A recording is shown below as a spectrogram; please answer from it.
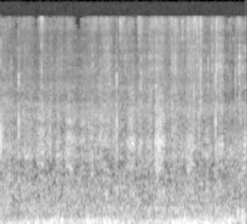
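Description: A puppy panting softly, over a steady low rumble.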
